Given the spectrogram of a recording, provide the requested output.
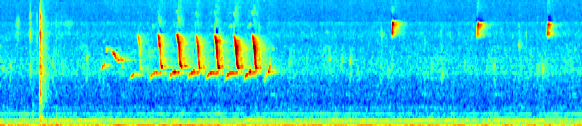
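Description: Northern cardinal sings a quick run of about six loud, down-slurred whistles, followed by a few thin, high chips over steady rain and a low hum.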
